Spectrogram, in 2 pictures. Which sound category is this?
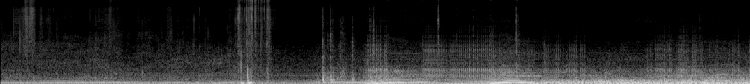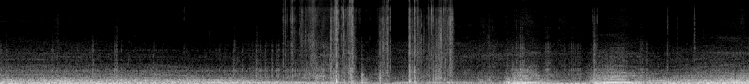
Soundscapes > Other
